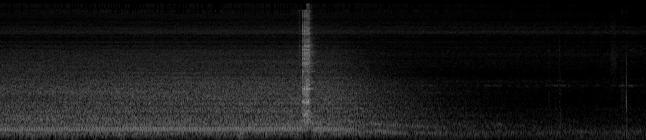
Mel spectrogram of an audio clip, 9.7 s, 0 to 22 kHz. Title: Nissan Leaf 2.gen grinding noise from the heat pump after engine start, only when heatng/AC is on.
